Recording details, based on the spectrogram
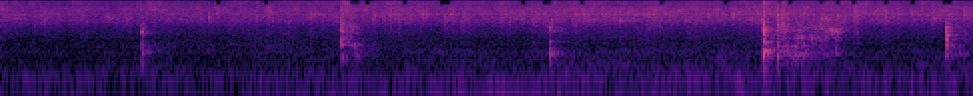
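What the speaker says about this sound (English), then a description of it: "Yep, so that's browning up nicely." Seasoned, coated beef browning in a pan under a steady frying hiss, with a spoon stirring it in scattered scrapes and knocks, close by.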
